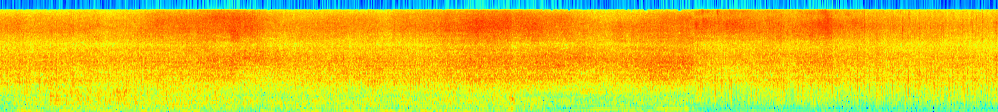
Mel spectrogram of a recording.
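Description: Rain falls steadily on a street.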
